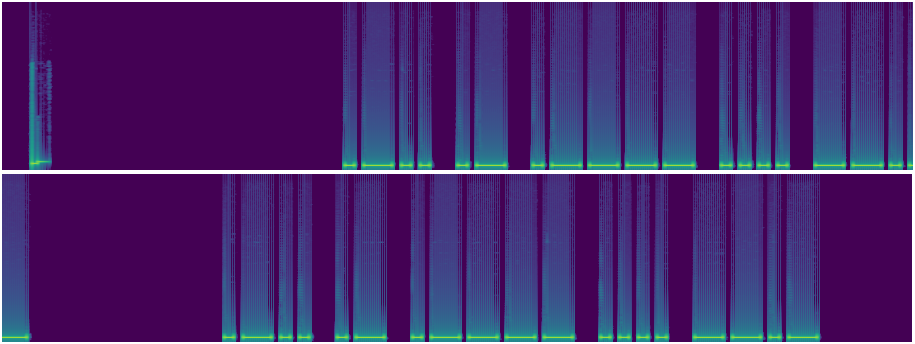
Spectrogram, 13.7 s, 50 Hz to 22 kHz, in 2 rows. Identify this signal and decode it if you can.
Morse code, heard as a keyed tone, about 17 wpm, 700 Hz. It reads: LA1HQ LA1HQ
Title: DXCC-100 Call Signs - 5 Characters - Repeated 3x - 17wpm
